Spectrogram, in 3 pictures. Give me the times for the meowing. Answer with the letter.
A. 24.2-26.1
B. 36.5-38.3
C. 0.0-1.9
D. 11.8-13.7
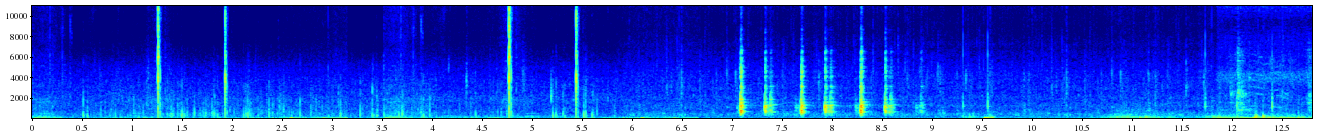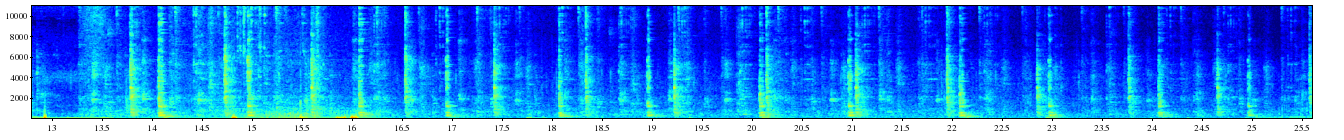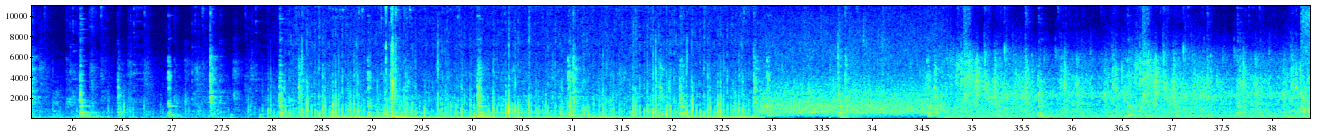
D.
